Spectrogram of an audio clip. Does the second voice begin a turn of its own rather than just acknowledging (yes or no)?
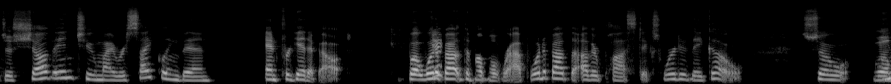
yes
